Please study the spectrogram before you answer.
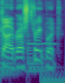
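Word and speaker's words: Guybrush Threepwood: So this is Guybras uh Thwood pronounced Guy Brush Threewood.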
